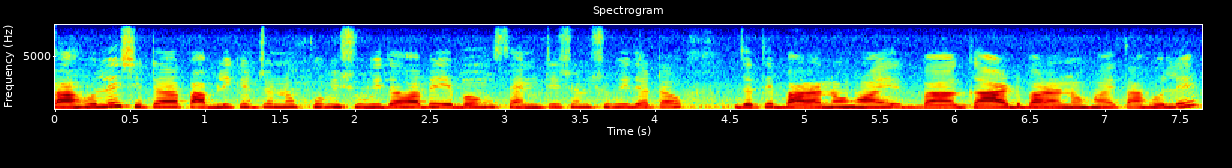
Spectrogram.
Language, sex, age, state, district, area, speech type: Bengali, female, 18-30, West Bengal, Howrah, urban, spontaneous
